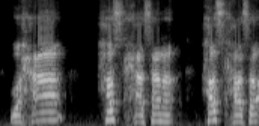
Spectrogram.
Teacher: خوب باریک کرو ہا کو حس حسا میں، کیونکہ حس حسا میں صاد پر ہے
